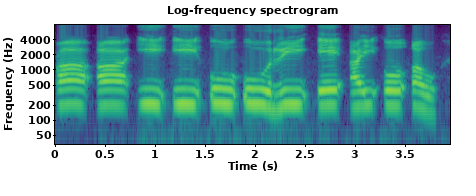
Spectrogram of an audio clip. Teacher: जैसे आपका आ ई ऊ री ए आई ओ औ, इनमें हम बोलते हैं तो हवा कहीं भी टकराती नहीं है, गले से आती है और सीधी हमारे मुंह से बाहर निकल जाती है। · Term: स्वर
